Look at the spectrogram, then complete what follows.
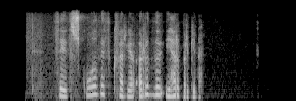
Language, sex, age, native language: Icelandic, female, 20-29, Icelandic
